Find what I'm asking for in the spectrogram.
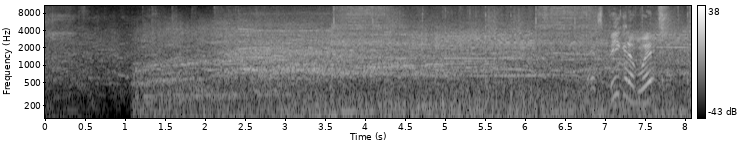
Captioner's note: crowd cheering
